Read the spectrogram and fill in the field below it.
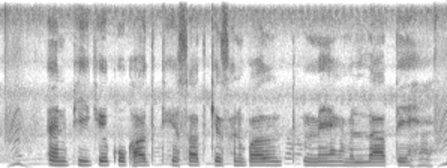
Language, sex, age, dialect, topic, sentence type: Hindi, male, 18-24, Kanauji Braj Bhasha, agriculture, question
